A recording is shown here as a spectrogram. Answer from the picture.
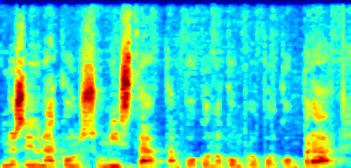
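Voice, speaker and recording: A woman with a plain, everyday voice, medium in pitch, at a moderate pace and with ordinary pitch variation. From Spain, Galicia (Vigo). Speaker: actress and radio presenter. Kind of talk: interview. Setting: TV studio.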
